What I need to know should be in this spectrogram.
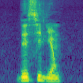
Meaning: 1. novemdecillion (10⁶⁰) 2. decillion (10³³)
- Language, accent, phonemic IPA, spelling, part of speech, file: French, France, /de.si.ljɔ̃/, décillion, numeral, LL-Q150 (fra)-décillion.wav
